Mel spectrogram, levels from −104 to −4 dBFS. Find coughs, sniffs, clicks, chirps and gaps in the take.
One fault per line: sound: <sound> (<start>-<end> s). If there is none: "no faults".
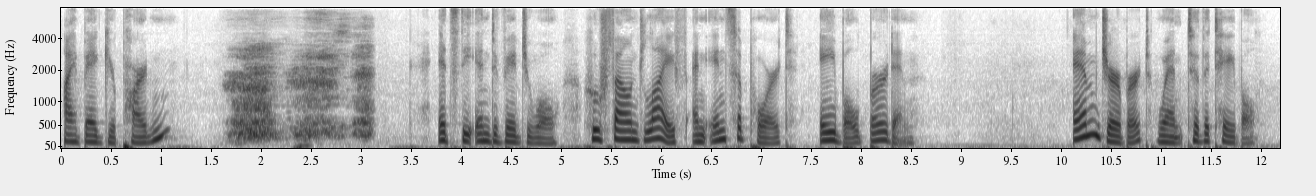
sound: breath (1.6-3.2 s)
